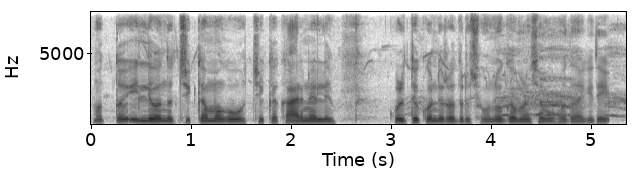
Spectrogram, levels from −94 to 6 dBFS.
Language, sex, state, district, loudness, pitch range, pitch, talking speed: Kannada, male, Karnataka, Koppal, -20 LUFS, 120-130 Hz, 130 Hz, 110 wpm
